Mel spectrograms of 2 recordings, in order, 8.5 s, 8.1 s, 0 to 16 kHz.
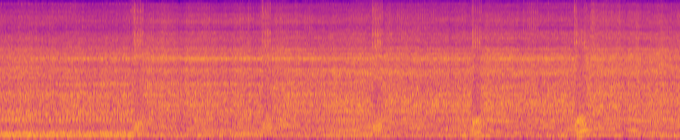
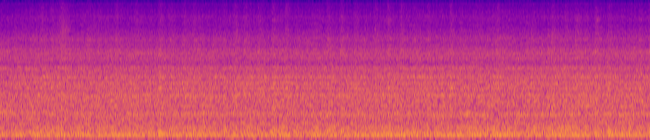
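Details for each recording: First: Motorcycle stored 32 years, cold engine just started after fixing fuel tap and carburetor leaks, oil visible at the exhaust. Runs rough and uneven, stumbling and dropping out about every second instead of holding a steady beat. Engine misfire. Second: Engine of a motorcycle left sitting 32 years, carburetor and fuel tap leaks fixed: steady, even hum with no misses or stumbles, holding a settled idle; runs smoothly.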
